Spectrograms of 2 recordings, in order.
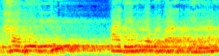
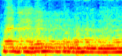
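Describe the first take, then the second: First: The vowels are articulated clearly and crisply. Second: The vowels are mumbled and unclear. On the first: The speaker calls it right. "kan lebih enak seperti itu ya" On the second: The speaker calls it wrong. "kan nggak enak"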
